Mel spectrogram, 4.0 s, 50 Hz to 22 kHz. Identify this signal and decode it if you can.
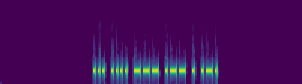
Morse code, heard as a keyed tone, about 40 wpm, 700 Hz. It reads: SHOWER
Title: Six Letter Words - 40wpm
